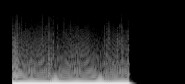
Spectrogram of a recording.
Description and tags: fatter bass
electronic synth made with Massive by Voodoom Production
electronic, nasty, synth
